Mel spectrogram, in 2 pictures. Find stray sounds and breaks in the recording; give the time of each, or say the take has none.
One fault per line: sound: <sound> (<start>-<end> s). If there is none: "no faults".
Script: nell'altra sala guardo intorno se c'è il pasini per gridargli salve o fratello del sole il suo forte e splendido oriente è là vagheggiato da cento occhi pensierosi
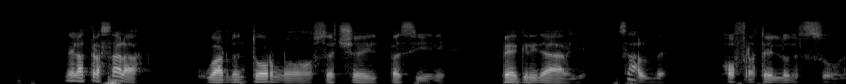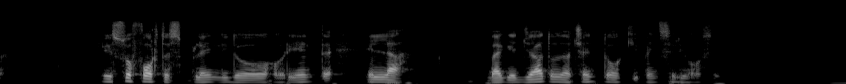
no faults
